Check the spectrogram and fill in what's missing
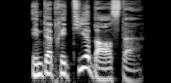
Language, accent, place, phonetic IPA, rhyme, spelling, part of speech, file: German, Germany, Berlin, [ɪntɐpʁeˈtiːɐ̯baːɐ̯stɐ], -iːɐ̯baːɐ̯stɐ, interpretierbarster, adjective, De-interpretierbarster.ogg
- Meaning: inflection of interpretierbar: 1. strong/mixed nominative masculine singular superlative degree 2. strong genitive/dative feminine singular superlative degree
